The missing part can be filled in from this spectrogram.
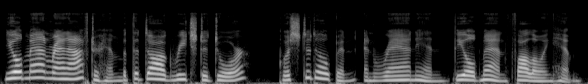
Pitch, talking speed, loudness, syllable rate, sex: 205 Hz, 235 wpm, -20 LUFS, 5.2 syllables/s, female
